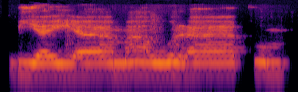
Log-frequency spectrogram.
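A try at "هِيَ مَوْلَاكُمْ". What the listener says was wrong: jadi tadi bacanya hiyaya. Nah, itu jangan sampai hiyaya ya. Satu saja. Hiya maulakum.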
